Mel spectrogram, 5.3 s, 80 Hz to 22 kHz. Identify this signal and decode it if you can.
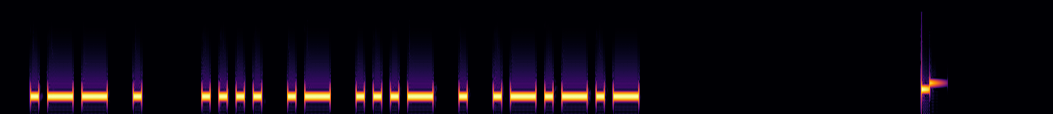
Morse code, heard as a keyed tone, about 28 wpm, 700 Hz. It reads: WE HAVE.
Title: Sentences from Top 1000 Words - Review Part 4 - 28wpm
